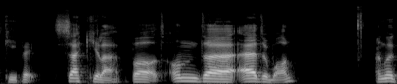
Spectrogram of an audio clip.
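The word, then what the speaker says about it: Erdoğan: The correct Turkish pronunciation is Erdogan.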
